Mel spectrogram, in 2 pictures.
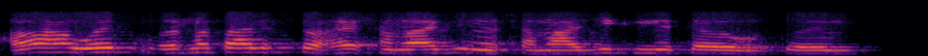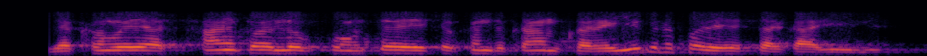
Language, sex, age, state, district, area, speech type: Maithili, male, 60+, Bihar, Samastipur, rural, conversation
